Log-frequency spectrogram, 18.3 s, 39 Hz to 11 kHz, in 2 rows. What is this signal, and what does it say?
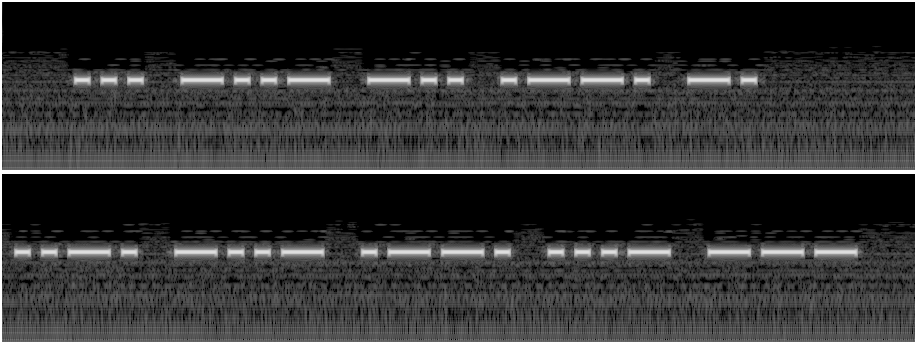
Morse code, heard as a keyed tone, about 9 wpm, 800 Hz. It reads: SXDPN FXPVO
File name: telegrafia / i2tfj / Lez7 40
